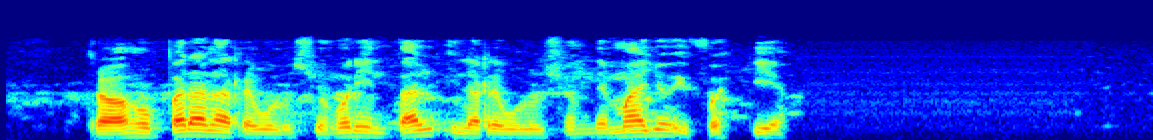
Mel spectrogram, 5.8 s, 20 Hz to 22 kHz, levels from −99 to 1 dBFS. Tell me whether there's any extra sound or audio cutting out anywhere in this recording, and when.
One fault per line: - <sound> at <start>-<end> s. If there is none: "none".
none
